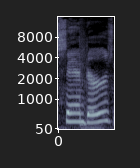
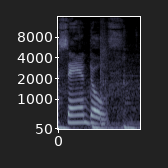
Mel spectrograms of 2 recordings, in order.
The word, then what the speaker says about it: Sanders: That's how you say it right there. Barry Sanders. – Barry Sanders. – It's Sanders, not Sandals.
